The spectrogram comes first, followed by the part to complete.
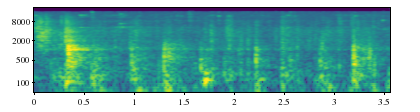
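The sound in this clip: Running footsteps make many quick, rhythmic thuds at an even pace, moderately loud throughout.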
